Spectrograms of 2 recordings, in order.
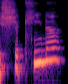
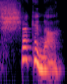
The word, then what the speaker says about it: Shekinah: So I was literally mispronouncing her name. She told me later that that pronunciation, Shekinah, is part of that shaking loose of old thoughts and habits and belief systems.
